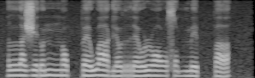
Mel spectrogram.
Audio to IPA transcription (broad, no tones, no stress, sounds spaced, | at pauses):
lː a ʒ e ɾ ʊ nː ɔ pː ɛ w aː ɡ ɛ o̯ r ɛ o̯ ɹ ɔː o̯ sˤ ʊ mː e pː a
